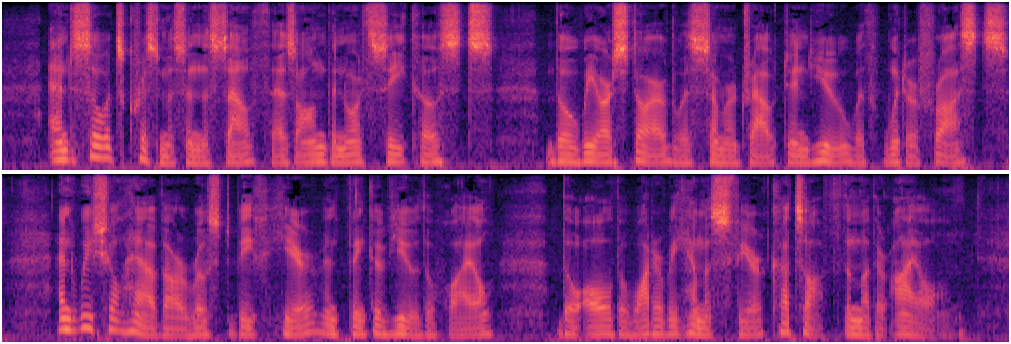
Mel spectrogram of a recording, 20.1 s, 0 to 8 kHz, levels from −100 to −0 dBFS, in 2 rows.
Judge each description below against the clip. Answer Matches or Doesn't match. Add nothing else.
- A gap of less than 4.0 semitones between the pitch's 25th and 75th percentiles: Matches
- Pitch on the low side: Matches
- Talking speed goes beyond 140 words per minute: Doesn't match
